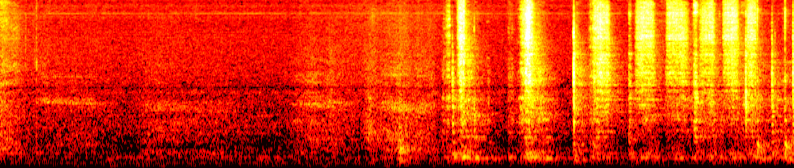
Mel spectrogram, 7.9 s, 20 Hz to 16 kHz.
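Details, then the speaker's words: Cisco 3750G 48-port switch reporting fan failure and overheating at 75°C or more. Its fan, turned by hand, gives a dry, scraping rasp in uneven bursts. It was stuck, then freed; the owner suspects collapsed bearings. "i don't know if you can hear that but it's quite stiff maybe it's just stuck then"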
